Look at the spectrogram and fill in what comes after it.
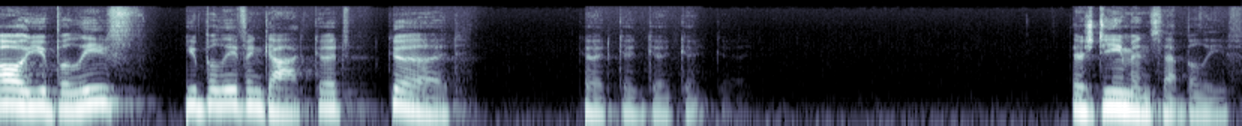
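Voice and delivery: put-on, openly sarcastic delivery. Speaker acts out James's remark to those who believe: sarcastic voicing of James. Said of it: "James writes sarcastically".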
